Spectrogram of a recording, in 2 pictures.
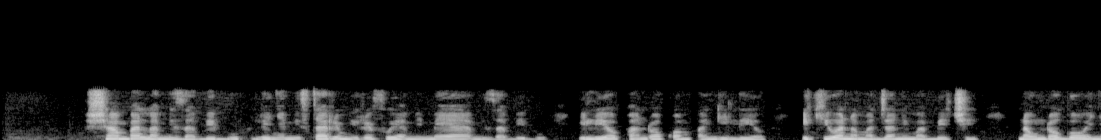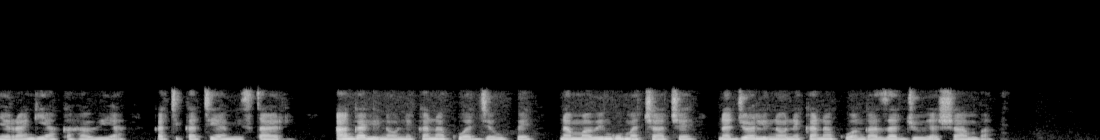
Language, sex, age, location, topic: Swahili, female, 25-35, Nairobi, health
